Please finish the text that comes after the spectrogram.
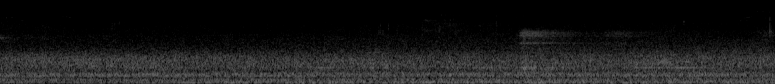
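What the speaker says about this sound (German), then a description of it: "wir sehen hier ganz viele Bienen auf den Oberträgern" Dense, steady buzzing of many honey bees swarming over the top bars of open Langstroth and Segeberger hive boxes during a colony inspection, loud and close throughout with no talking.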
